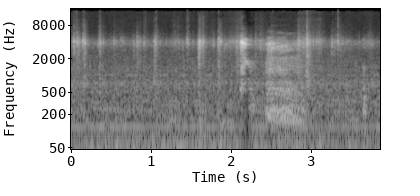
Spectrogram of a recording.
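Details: Three-week-old Great Dane puppies at play: a brief whiny, whimpering puppy cry rises near the end among soft scuffling and pattering, over a steady high-pitched hiss.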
